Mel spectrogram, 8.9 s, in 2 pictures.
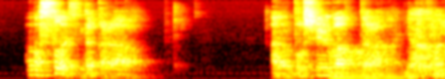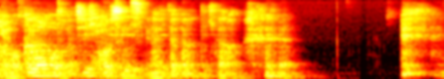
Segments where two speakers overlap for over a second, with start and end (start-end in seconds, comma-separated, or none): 3.3-6.0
